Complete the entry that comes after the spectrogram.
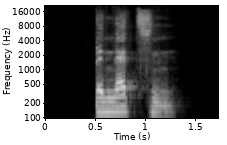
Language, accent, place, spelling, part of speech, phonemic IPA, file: German, Germany, Berlin, benetzen, verb, /bəˈnɛt͡sən/, De-benetzen.ogg
- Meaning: to moisten; to wet (a surface)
